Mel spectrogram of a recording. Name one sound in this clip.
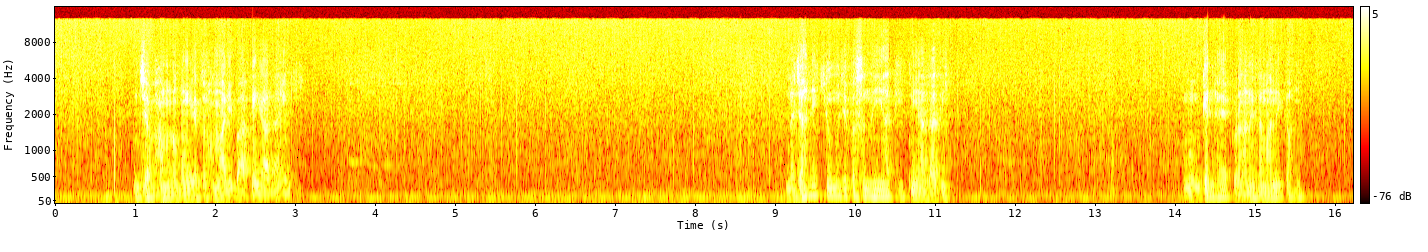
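A middle-aged man speaks sternly in short bursts, close by.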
